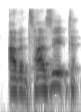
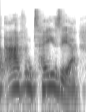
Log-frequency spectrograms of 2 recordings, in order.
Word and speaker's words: Avantasia: immense like I'm still constantly Blown Away by Avant tazik I keep saying it wrong adventasia um and it's one of those bands that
